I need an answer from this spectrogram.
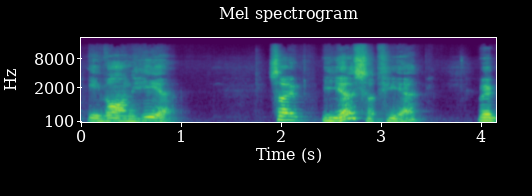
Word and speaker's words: Yvonne: So Yvonne sounds like it starts with an E, and it doesn't.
